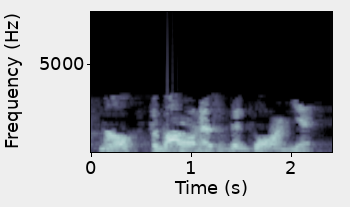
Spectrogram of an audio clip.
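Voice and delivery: ordinary talk, nothing marked

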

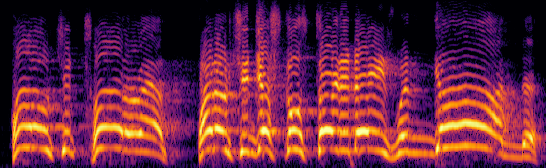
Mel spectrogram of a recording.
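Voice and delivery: high-pitched, impassioned pulpit cry; full-force preaching. Real, not acted. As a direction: preach it right up at the top of the range. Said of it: "that's the only way I know how to preach".

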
